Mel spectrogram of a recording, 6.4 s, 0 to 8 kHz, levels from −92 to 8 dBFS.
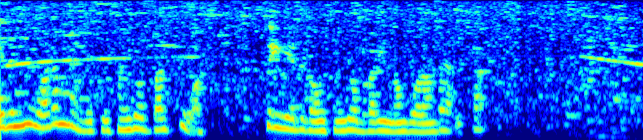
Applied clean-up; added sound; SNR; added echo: classical method Wiener filter.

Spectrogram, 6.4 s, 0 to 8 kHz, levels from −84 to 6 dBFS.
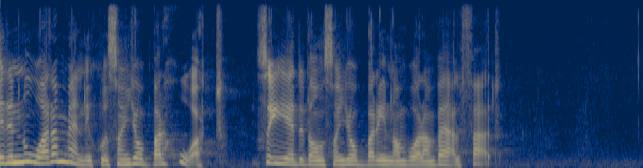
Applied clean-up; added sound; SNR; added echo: none; none; none; none.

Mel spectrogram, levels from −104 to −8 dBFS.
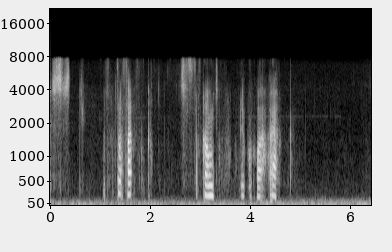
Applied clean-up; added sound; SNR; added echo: neural diffusion model UNIVERSE++.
